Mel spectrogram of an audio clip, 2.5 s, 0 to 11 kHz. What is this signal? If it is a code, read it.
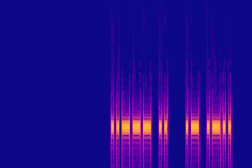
Morse code, heard as a keyed tone, about 46 wpm, 700 Hz. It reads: 2I AL
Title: Winter Field Day Exchanges 45wpm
